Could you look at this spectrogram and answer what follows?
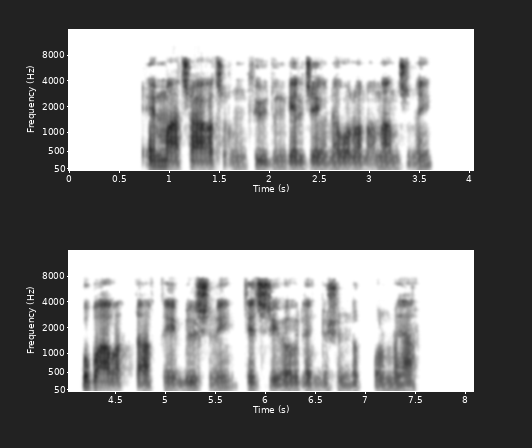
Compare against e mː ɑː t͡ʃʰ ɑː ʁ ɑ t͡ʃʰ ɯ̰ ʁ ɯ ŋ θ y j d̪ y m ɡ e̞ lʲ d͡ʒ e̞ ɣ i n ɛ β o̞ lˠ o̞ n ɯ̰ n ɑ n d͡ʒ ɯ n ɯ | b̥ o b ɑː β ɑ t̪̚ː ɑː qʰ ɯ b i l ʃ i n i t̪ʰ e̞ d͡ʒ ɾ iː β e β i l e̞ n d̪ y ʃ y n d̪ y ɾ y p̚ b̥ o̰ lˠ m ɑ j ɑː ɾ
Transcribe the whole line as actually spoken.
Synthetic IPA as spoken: e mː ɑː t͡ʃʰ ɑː ʁ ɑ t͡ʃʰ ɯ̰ ʁ ɯ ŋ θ y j d̪ y ŋ ɡ e̞ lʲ d͡ʒ e̞ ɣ i n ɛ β o̞ lˠ o̞ n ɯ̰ n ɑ n d͡ʒ ɯ n ɯ | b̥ u b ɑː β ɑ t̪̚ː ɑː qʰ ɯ b i l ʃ i n i t̪ʰ e̞ d͡ʒ ɾ iː β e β i l e̞ n d̪ y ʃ y n d̪ y ɾ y p̚ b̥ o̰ lˠ m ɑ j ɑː ɾ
